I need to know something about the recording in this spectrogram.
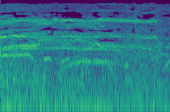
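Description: Several riders screaming together on a mine-train roller coaster in motion, over the low rumble of the train.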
